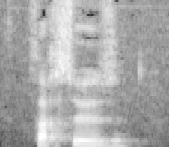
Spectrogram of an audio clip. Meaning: female equivalent of farceur
- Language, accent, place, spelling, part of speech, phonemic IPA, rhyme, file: French, France, Lyon, farceuse, noun, /faʁ.søz/, -øz, LL-Q150 (fra)-farceuse.wav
